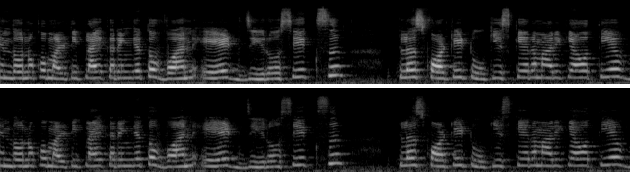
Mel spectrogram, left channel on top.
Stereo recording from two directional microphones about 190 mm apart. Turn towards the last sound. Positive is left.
turn(degrees=40)  # may be behind; listen again after turning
